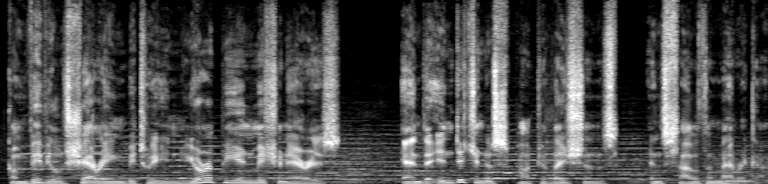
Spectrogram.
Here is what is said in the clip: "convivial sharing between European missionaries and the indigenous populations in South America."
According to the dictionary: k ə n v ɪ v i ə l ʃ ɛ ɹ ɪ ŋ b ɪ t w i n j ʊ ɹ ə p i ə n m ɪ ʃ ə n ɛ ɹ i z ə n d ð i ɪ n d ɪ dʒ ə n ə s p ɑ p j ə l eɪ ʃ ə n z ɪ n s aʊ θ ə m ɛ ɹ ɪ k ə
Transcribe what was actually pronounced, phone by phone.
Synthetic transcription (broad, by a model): k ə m v ɪ v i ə l ʃ ɛ ɹ ɪ ŋ b ɪ t w i n j ʊ ɹ ə p i ə n m ɪ ʃ ə n ɛ ɹ i z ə n ð i ɪ n d ɪ dʒ ə n ə s p ɑ p j ə l eɪ ʃ ə n z ɪ n s aʊ θ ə m ɛ ɹ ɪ k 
